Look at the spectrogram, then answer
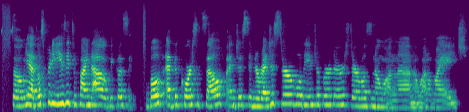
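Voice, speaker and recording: A woman's voice: fairly high pitch, fairly even intonation, moderate pace, creaky, hardly any pauses, a bit bright. Young woman in a roomy room. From Netherlands. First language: Dutch and Croatian. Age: 20s. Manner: chatty, many fillers and restarts. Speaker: guest, court interpreter. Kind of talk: casual interview conversation. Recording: roomy echo.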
